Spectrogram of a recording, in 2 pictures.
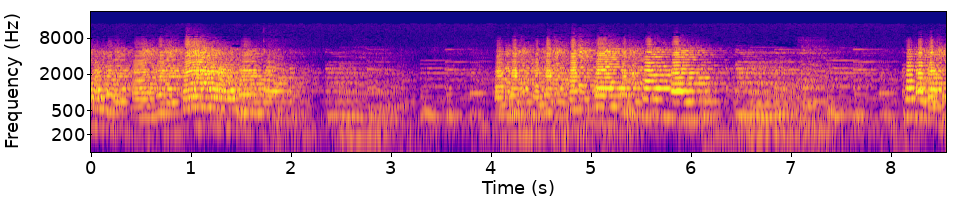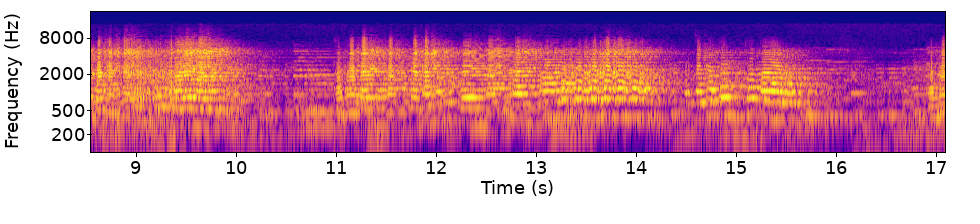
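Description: Tenor trombone playing a lively melody over grand piano accompaniment, in phrases with short breaks between them, a new phrase starting about every three to four seconds.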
